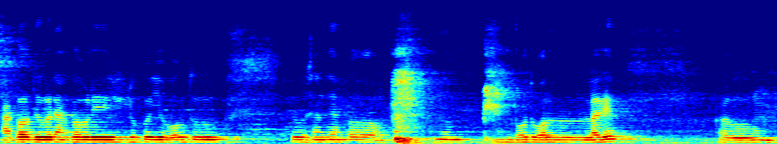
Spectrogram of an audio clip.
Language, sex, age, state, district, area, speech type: Odia, male, 18-30, Odisha, Puri, urban, spontaneous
